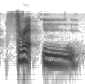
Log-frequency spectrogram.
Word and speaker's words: threaten: and sometimes yup threaten this is a syllabic in meaning the in becomes its own syllable so when your tongue goes up for the T threat you are already in the right position for the in so then you just make the end noise threaten threaten and the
